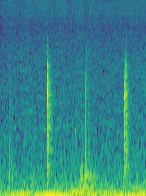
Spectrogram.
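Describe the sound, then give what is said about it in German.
Crutches of a one-legged giant tapping as he approaches, heard as a few sparse, light clicks at an uneven pace over a steady hiss. “Hörst du? Tick, tock, tick, tock. So machen die Krücken.”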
